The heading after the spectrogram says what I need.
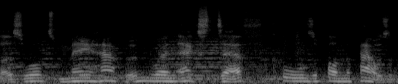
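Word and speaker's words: Exdeath: His name is Xdeath and he plays the role of chief antagonist in another ancient tale.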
